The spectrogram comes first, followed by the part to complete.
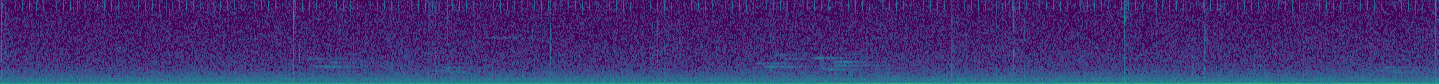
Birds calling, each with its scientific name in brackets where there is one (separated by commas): Wood Thrush (Hylocichla mustelina)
